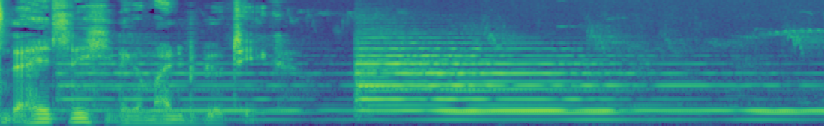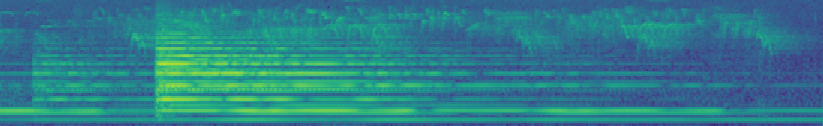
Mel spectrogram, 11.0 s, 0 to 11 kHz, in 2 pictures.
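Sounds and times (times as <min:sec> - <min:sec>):
church bells ringing: 0:00.0 - 0:10.9
speech: 0:00.1 - 0:02.1.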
